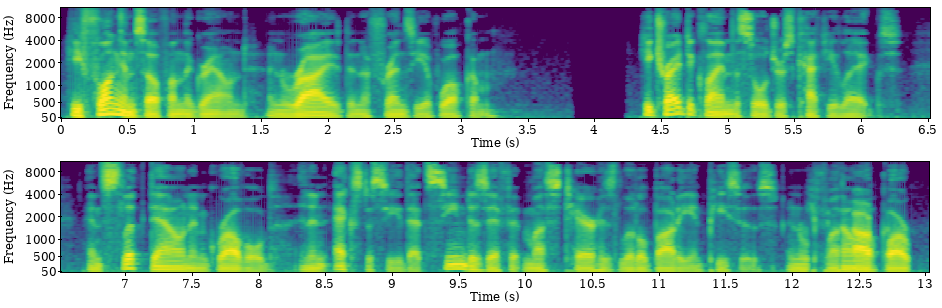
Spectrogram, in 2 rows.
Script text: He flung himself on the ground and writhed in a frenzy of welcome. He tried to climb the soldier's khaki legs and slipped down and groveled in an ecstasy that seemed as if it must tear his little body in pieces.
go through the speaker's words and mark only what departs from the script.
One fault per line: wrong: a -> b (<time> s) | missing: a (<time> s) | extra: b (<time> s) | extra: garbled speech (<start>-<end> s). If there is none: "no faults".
extra: garbled speech (12.0-12.9 s)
